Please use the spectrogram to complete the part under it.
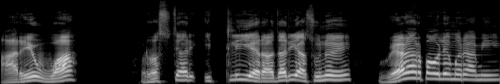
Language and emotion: Goan Konkani, surprised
